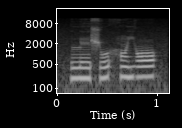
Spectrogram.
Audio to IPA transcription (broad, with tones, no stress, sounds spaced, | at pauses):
l e˨ ʃ o˨˦ h ɔ̃˧ j ɔ˧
